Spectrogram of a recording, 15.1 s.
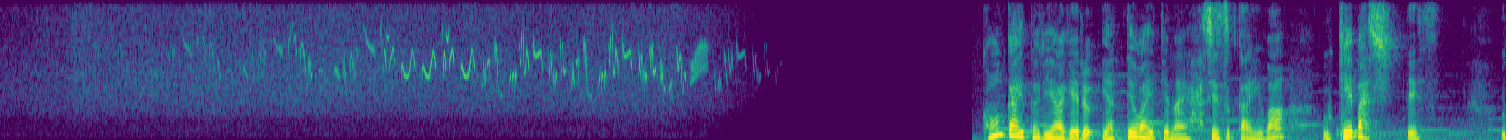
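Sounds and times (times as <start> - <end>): steady outdoor hiss: 0.0 - 7.3
songbird warbling: 1.4 - 7.8.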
